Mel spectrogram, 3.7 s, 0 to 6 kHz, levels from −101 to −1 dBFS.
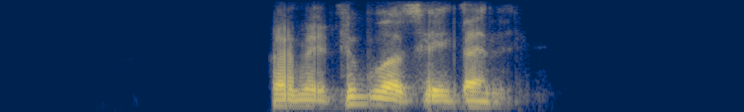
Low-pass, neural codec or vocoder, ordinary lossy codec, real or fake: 5.4 kHz; codec, 44.1 kHz, 2.6 kbps, SNAC; Opus, 32 kbps; fake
